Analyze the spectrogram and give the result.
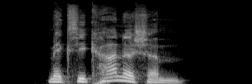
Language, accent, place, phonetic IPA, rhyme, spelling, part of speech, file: German, Germany, Berlin, [mɛksiˈkaːnɪʃm̩], -aːnɪʃm̩, mexikanischem, adjective, De-mexikanischem.ogg
- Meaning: strong dative masculine/neuter singular of mexikanisch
